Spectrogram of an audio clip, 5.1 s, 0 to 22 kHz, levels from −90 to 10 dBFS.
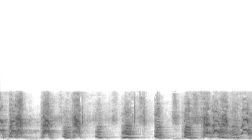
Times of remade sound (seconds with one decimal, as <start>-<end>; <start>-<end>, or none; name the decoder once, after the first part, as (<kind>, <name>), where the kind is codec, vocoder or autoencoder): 0.5-1.2 (vocoder, HiFi-GAN)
